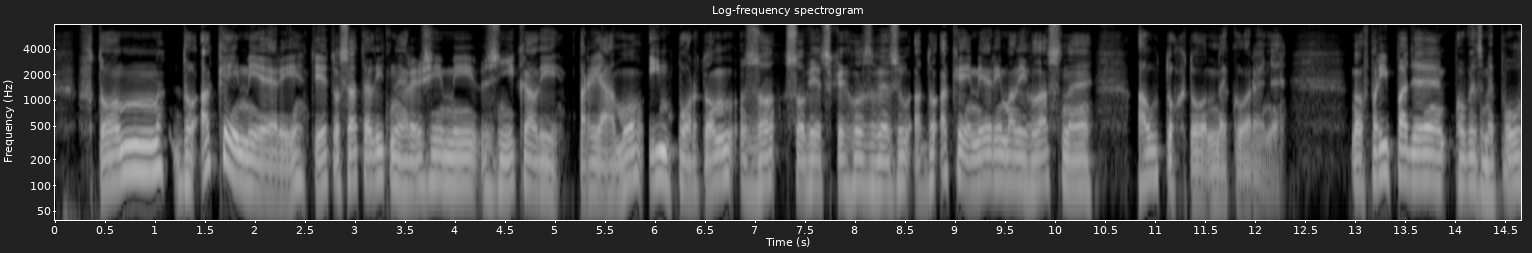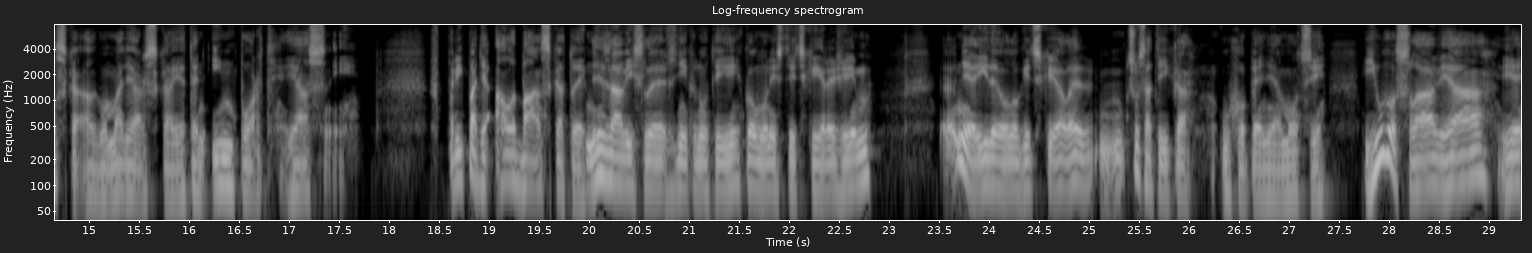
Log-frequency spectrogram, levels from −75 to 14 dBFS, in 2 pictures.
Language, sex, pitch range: Slovak, male, 90-110 Hz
